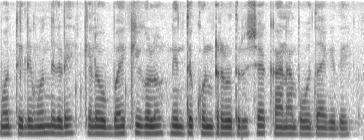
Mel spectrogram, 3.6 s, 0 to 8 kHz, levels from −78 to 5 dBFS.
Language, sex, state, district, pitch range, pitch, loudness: Kannada, male, Karnataka, Koppal, 145-155 Hz, 150 Hz, -18 LUFS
